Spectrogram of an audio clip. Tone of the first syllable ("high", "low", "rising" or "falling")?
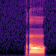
low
